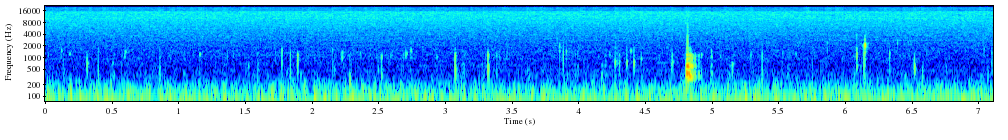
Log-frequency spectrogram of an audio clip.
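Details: Bowel sounds recorded from two lower intestine areas, overlaid: low continuous gurgling with scattered soft clicks and one louder squelch; quiet, normal churning borborygmi.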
